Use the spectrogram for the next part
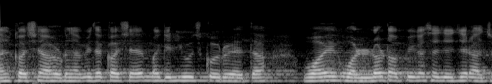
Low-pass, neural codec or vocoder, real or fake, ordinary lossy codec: none; none; real; none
